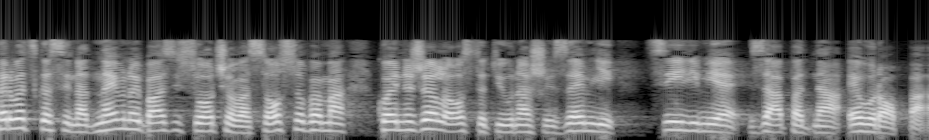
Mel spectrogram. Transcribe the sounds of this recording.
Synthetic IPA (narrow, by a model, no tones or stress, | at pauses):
xrɾʋat̪skase̞nad̪ne̞ːʋno̞jbaːzisuo̞t͡ʃaʋaso̞so̞bamako̞jene̞ʒe̞le̞o̞st̪at̪iunaʃo̞jze̞mʎi | t̪siːʎemje̞zaːpad̪naʔe̞wɾo̞̰ːpa̰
